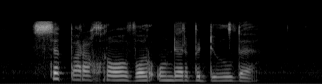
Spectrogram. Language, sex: Afrikaans, female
